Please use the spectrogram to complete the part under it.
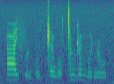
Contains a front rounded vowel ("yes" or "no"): no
